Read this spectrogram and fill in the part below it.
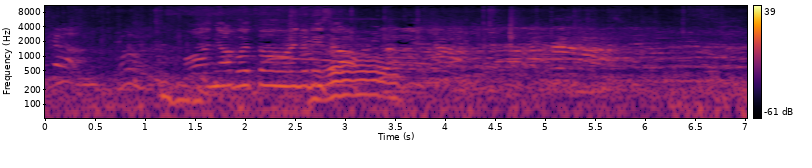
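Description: A young man talks cheerfully close by.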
